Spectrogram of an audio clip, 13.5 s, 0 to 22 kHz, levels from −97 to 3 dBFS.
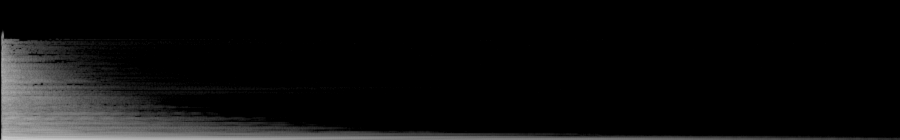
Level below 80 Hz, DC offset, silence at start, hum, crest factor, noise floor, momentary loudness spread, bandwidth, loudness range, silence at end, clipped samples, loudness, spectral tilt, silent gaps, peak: -60 dBFS; under 0.1%; 0 s; none; 24 dB; -79 dBFS; 26 LU; 16 kHz; 26 LU; 5.35 s; under 0.1%; -27 LUFS; -4.5 dB/octave; none; -6 dBFS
